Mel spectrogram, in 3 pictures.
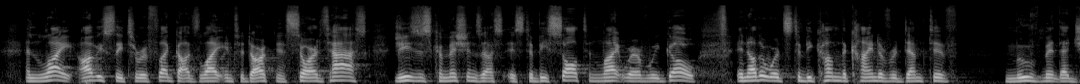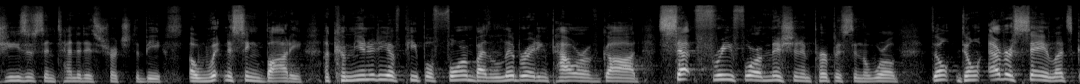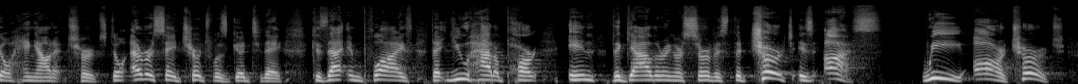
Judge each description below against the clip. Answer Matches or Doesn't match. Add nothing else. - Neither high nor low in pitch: Matches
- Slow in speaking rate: Doesn't match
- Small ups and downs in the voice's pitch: Doesn't match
